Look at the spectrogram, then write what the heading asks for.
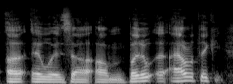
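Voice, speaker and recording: A man's voice: mid-range voice, normal speed, vocal fry, a little mellow, no echo. American guy hosting a chat, dry mic, rambles a bit, lots of mm-hmm. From United States. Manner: friendly, rambling with restarts, affirming. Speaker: podcast host. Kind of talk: casual interview conversation.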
